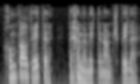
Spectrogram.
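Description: A man's voice: medium pitch, animated, racing, no echo, studio quality, voice pushed up, close to an everyday voice. A man with a Swiss German accent voicing a small, friendly lost girl in a children's story, with a sweet, lilting child voice.

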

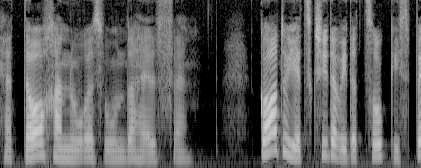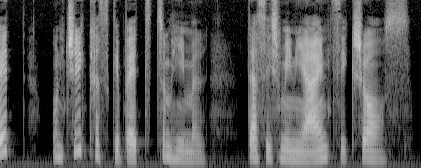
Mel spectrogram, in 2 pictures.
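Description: A woman voicing a kindly, clumsy male guardian star who has fallen to earth, speaking gently and explaining patiently in a storybook tale. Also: fairly low pitch, moderate pace, smooth, no echo, studio quality, lightly acted. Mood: eager.

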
